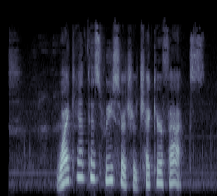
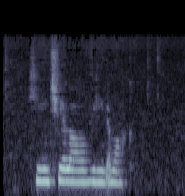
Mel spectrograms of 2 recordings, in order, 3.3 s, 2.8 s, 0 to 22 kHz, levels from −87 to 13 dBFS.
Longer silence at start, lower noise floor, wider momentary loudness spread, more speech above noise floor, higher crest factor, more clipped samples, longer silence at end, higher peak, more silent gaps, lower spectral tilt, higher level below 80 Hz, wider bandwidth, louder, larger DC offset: second, 0.15 s vs 0.45 s; about the same, -53 dBFS vs -54 dBFS; second, 12 LU vs 15 LU; second, 29 dB vs 34 dB; first, 20 dB vs 14 dB; neither; second, 0.2 s vs 0.8 s; about the same, -6 dBFS vs -8 dBFS; neither; second, -4 dB/octave vs -5.5 dB/octave; second, -74 dBFS vs -62 dBFS; first, 15 kHz vs 11.5 kHz; second, -24 LUFS vs -21 LUFS; neither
